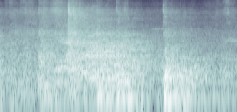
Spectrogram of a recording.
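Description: A loud burst of noise lasting about a second, then a sharp thump about one and a half seconds in.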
